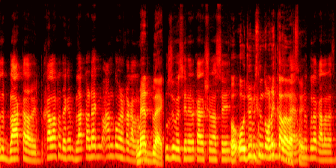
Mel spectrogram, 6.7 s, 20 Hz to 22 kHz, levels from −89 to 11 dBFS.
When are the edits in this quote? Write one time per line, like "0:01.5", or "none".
0:03.3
